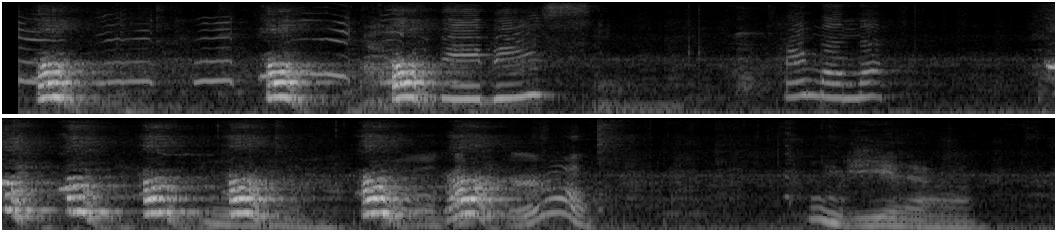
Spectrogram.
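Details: Mother dog with her puppies at Modesto: short, tonal, harmonic yelps and barks in quick clusters of two or three, with gaps between bursts, while a person talks gently to them.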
